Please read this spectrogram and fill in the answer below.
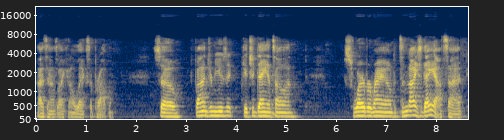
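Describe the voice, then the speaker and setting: A man with a mid-pitched voice tells stories to children. He is playful and expressive, with an encouraging manner. The sound is a dull, lo-fi home recording. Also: measured pace, creaky. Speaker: children's story reader. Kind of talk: animated storybook reading and playful chat.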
